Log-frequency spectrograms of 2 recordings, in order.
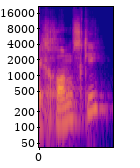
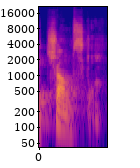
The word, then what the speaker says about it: Chomsky: So in Israeli, I say Chomsky, and in English, I say Chomsky. So he wanted the pronunciation to be according to the language.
